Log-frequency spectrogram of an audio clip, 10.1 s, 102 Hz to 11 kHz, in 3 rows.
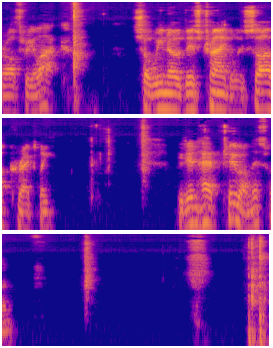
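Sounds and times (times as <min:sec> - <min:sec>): man speaking: 0:00.0 - 0:01.0, 0:01.7 - 0:04.0, 0:05.1 - 0:06.9
man sniffing: 0:09.0 - 0:09.3.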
